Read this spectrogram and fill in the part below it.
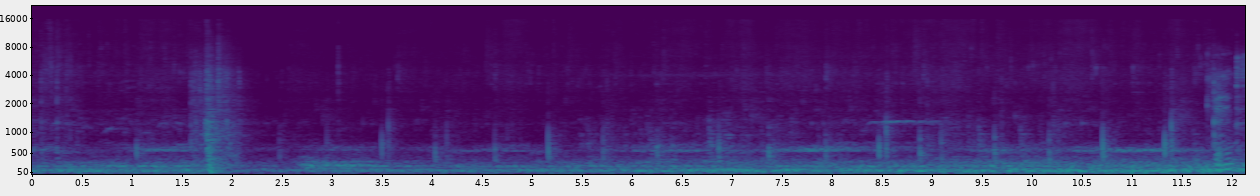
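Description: Footsteps tap slowly across a hard floor.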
